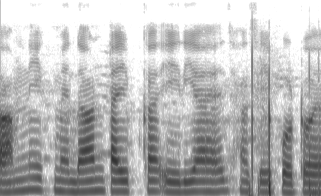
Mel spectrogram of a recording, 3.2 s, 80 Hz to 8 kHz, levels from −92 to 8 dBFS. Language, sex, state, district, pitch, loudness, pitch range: Hindi, male, Delhi, New Delhi, 155 Hz, -23 LUFS, 145-160 Hz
